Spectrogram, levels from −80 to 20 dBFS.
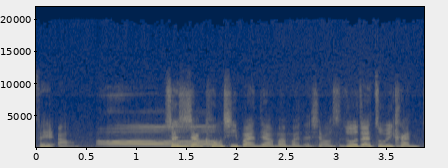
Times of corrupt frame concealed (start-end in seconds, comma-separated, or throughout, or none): none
